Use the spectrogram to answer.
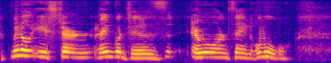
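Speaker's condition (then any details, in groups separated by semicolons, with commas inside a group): Mobius syndrome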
